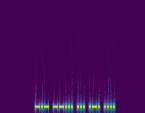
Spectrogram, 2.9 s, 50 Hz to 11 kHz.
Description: Morse code, heard as a keyed tone, about 40 wpm, 700 Hz. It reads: K7SRH
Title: USA Call Signs - 5 Characters - Repeated 3x - 40wpm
